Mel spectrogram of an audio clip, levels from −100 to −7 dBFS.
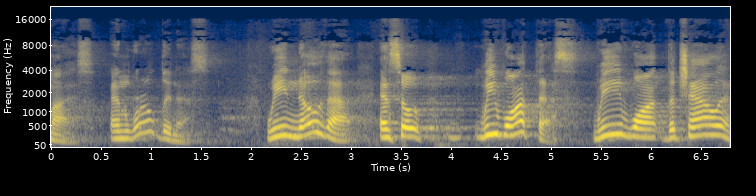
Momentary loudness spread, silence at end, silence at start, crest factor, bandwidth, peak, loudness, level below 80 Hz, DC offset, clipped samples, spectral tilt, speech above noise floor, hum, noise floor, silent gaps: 20 LU; 0 s; 0 s; 16 dB; 16 kHz; 0 dBFS; -16 LUFS; -62 dBFS; under 0.1%; under 0.1%; -4 dB/octave; 31 dB; none; -46 dBFS; none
